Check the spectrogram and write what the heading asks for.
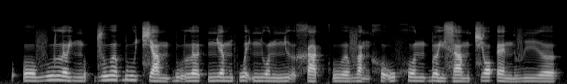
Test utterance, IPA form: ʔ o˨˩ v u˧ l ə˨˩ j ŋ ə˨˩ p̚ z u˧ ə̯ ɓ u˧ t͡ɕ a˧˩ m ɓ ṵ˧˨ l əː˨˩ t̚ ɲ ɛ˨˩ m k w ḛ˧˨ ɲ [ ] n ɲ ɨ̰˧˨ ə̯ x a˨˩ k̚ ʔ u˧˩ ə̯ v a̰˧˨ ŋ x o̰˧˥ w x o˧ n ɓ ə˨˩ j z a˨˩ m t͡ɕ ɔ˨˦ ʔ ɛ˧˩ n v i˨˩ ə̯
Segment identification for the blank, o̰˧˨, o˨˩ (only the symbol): o˨˩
